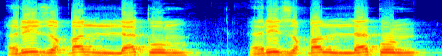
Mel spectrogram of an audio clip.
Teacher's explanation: تنوین کے بعد لام رہا اس لیے بغیر غنہ کے ملا کر پڑھیں گے، اسے ادغام بلا غنہ یا ادغام تام کہا جاتا ہے۔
